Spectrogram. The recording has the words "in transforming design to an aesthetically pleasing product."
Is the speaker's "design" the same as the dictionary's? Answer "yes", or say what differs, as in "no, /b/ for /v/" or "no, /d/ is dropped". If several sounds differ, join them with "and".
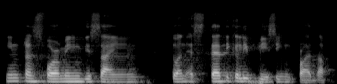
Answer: no, /s/ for /z/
